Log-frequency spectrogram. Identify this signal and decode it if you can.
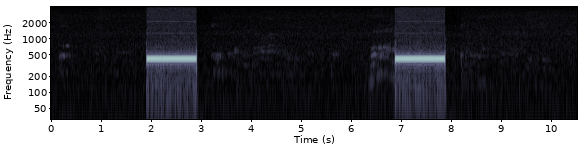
Ringback tone (Europe, 425 Hz).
